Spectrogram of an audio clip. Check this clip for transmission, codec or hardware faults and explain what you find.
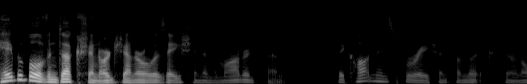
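Two faults are audible, both within the first half of the clip.

From 1.12 to 2.14 s the speech ticks with a zipper noise as its level falls by roughly 25 dB. The gain drops in 3 dB steps, about seven per second, with no smoothing between them, so each jump clicks.

From 1.63 to 1.67 s, during that fall, a short concealed packet loss causes a brief smear. About 20 ms of audio never arrived, and the receiver filled roughly 19 ms by extending the preceding sound before blending back into the real signal.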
